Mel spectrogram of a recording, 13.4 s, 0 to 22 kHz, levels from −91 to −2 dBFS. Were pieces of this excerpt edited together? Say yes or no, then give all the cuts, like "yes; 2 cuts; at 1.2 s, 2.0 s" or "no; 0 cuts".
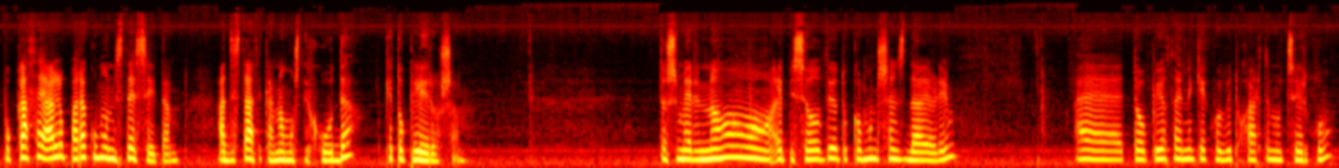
no; 0 cuts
